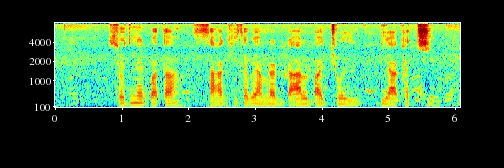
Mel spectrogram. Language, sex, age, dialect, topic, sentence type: Bengali, male, 18-24, Western, agriculture, statement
